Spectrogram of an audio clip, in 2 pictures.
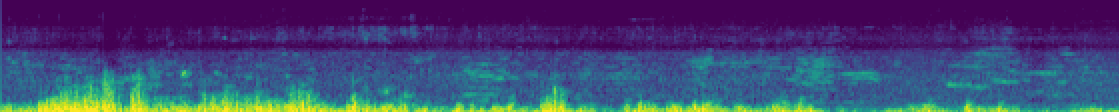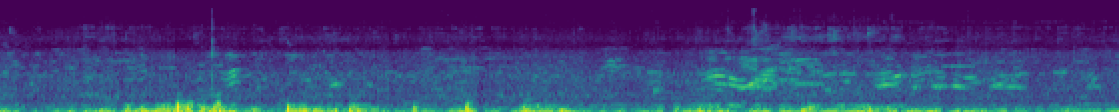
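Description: Water laps gently in a harbour, outdoors in gusty wind.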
